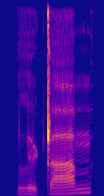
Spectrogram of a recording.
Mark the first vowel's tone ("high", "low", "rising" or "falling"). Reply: low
